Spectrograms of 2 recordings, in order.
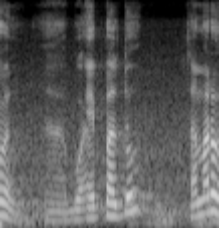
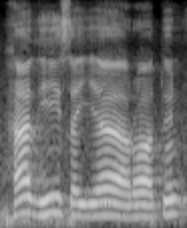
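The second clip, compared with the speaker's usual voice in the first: slow model phrase; 2 semitones higher, slower than usual. Shown as a demonstration. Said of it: "Ini ialah beberapa kereta".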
